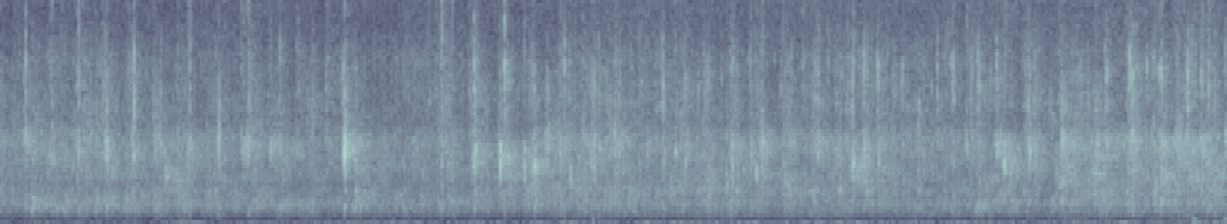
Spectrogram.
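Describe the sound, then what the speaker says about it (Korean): A church congregation at a combined-generations Sunday service claps steadily as graduation gifts are presented to young adults, a dense, even wash of applause that continues unbroken throughout. "선물 증정하실 때 큰 박수로 함께 축하하겠습니다"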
